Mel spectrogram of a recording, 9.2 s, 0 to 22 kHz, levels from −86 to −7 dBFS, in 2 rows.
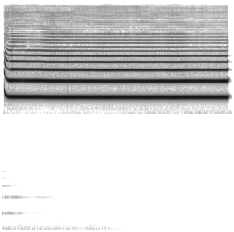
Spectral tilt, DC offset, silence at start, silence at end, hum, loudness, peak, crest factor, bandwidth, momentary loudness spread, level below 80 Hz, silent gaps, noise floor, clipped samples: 4.5 dB/octave; under 0.1%; 0.05 s; 4.65 s; none; -11 LUFS; -2 dBFS; 12 dB; 20 kHz; 2 LU; -78 dBFS; none; -83 dBFS; under 0.1%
